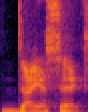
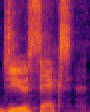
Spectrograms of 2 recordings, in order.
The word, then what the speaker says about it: Deus Ex: uh juicex no grizz deus ex that's how you pronounce it not due sex deus ex uh as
